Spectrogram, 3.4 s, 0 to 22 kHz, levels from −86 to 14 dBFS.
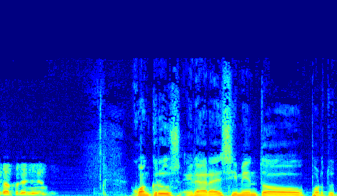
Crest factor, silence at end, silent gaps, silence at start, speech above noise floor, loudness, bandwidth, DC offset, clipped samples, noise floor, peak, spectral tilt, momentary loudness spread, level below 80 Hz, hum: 16 dB; 0 s; none; 0 s; 27 dB; -16 LUFS; 14.5 kHz; under 0.1%; under 0.1%; -43 dBFS; 0 dBFS; -7 dB/octave; 10 LU; -38 dBFS; none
